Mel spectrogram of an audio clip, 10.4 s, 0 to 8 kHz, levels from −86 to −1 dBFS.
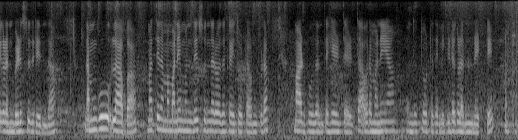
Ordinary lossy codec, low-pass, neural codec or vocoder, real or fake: none; none; none; real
